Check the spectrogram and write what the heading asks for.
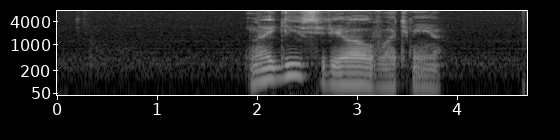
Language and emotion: Russian, sad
